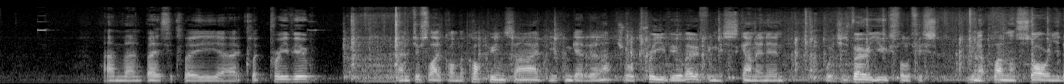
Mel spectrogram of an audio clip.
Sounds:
Printer, Speech

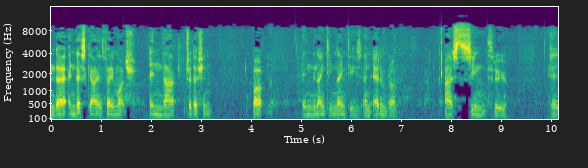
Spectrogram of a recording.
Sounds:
Speech

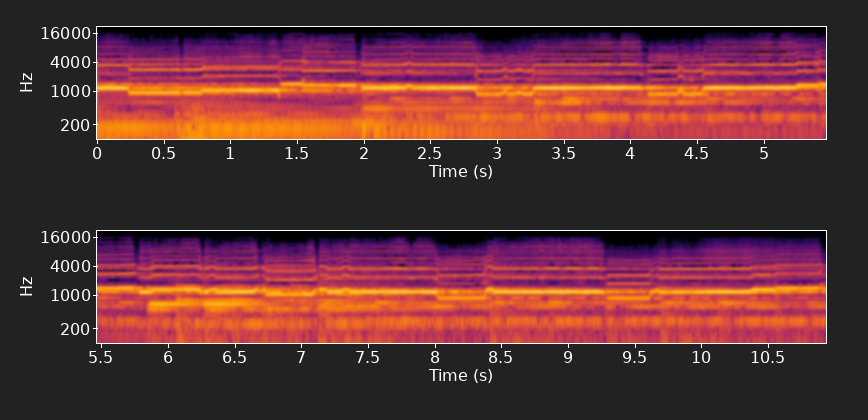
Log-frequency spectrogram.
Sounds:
Music

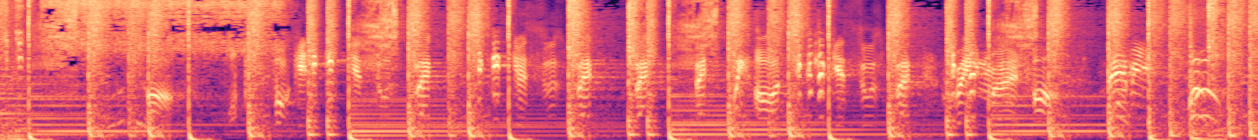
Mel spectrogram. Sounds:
Music

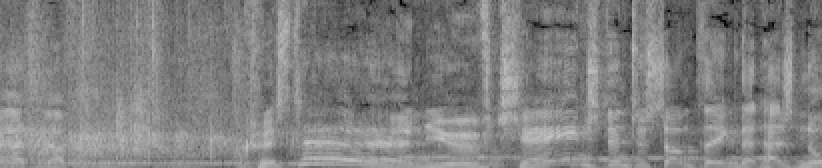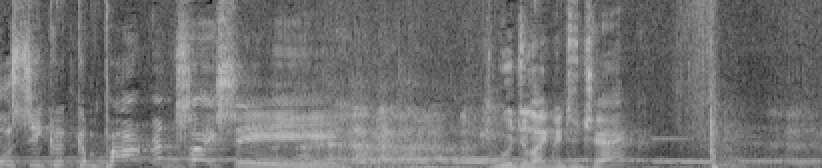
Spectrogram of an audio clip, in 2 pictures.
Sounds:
Speech, Music

